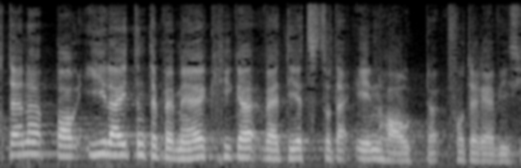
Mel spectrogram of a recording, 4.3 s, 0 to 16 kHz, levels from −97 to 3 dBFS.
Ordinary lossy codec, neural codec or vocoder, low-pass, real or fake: none; none; 14.4 kHz; real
